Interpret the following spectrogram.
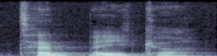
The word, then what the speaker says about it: Ted Baker: Baker is actually pronounced Ted Baker. In fact, assimilation is so consistent, it's effectively a rule. Whenever an alveolar plosive or nasal is followed by a bilabial sound, it's replaced by a bilabial sound.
